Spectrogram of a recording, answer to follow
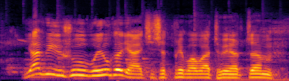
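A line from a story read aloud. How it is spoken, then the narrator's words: Sullen grumble. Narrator (Russian): проворчал угрюмо нотариус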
